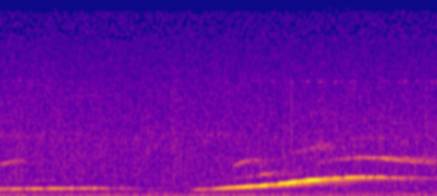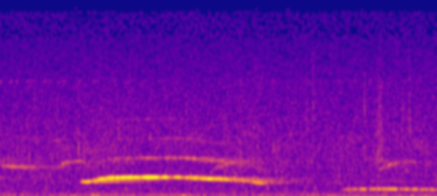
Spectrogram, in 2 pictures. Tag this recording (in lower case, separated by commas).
gibbon howling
